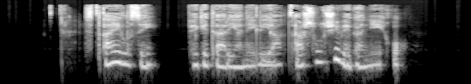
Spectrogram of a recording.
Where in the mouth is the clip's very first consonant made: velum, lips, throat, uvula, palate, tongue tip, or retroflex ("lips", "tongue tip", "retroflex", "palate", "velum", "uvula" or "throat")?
tongue tip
